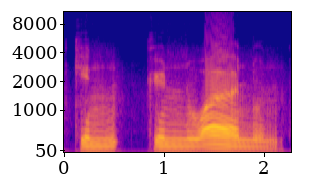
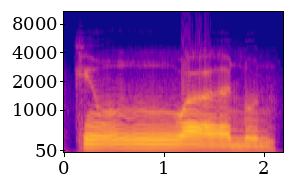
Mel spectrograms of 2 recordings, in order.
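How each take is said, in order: First: The n sound is pronounced clearly and separately. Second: The n sound merges into the following w. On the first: The speaker calls it right. "this is kin kinwanun ... It will be just pronounced clearly" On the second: The speaker calls it wrong. "this will not be kinwanun"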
